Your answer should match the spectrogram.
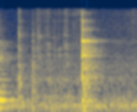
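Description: Kitchen utensils and dishes clinking: one sharp clink about a second in that rings briefly, with a light tick before it, over a faint steady hum.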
